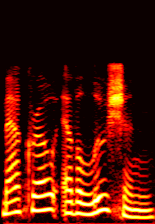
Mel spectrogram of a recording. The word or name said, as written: macroevolution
